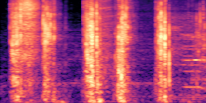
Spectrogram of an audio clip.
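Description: Toothbrush scrubbing teeth: a series of short scratchy strokes, about six in two seconds, unevenly spaced.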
